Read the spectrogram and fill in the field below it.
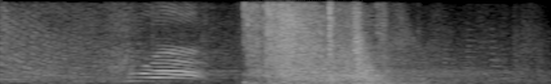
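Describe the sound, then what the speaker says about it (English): Rockets fire from a boss in the video game It Takes Two, one loud, broad blast with a rumbling tail following a short whistling tone, with a voice briefly heard before it. "I don't think the rockets can miss."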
